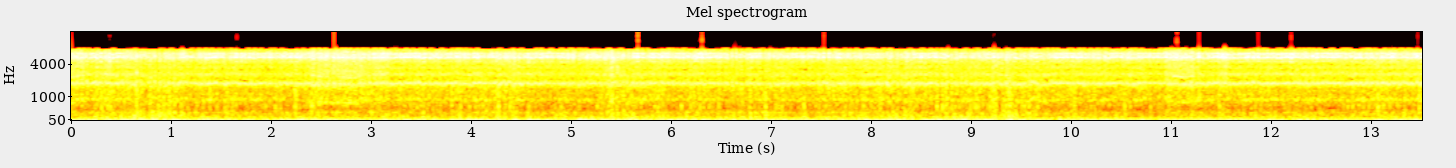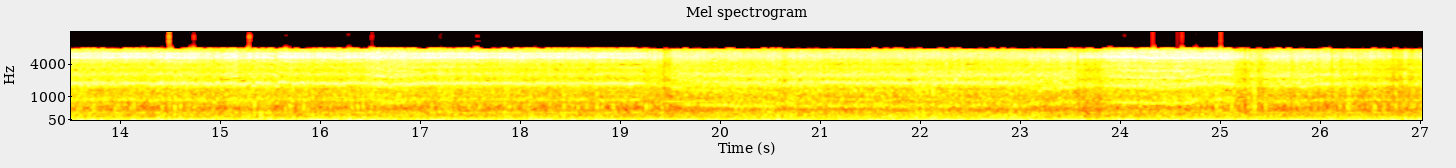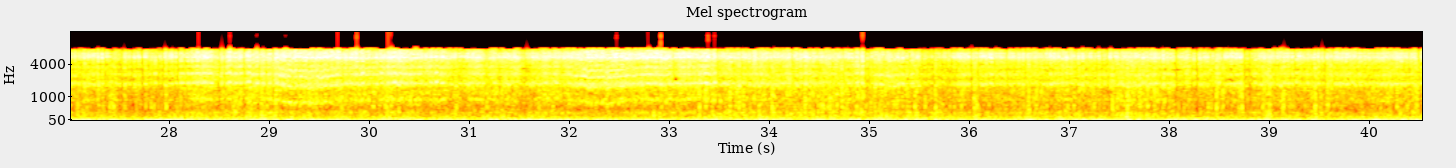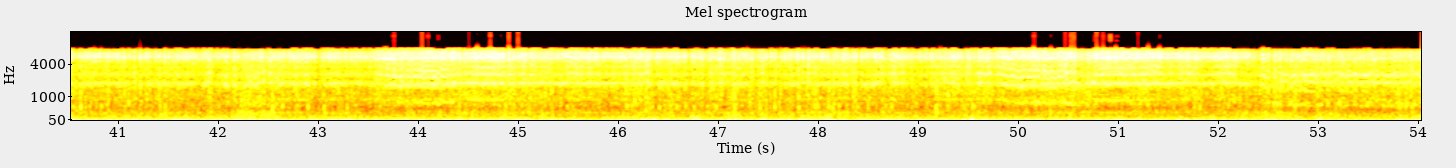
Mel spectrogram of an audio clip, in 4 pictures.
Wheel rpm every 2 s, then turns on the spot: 230, 230, 230, 230, 230, 230, 230, 230, 230, 220, 200, 200, 220, 230, 230, 230, 230, 230, 230, 230, 230, 230, 230, 240, 230, 220, 200.
none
